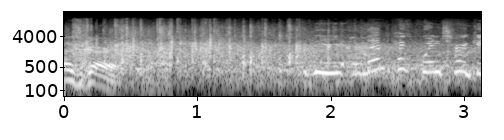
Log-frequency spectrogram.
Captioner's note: some Applause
